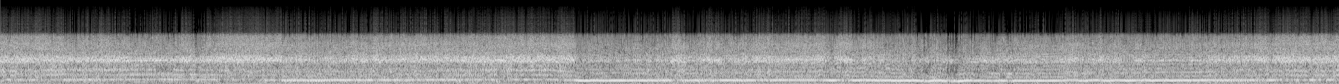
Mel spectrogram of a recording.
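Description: A Peugeot 306 S16's 2.0-litre 16-valve four-cylinder engine runs loud and hard, heard from inside the car. Its pitch steps down about six seconds in, dips again near ten seconds and rises toward the end.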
